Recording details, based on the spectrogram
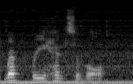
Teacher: Third syllable is accented.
